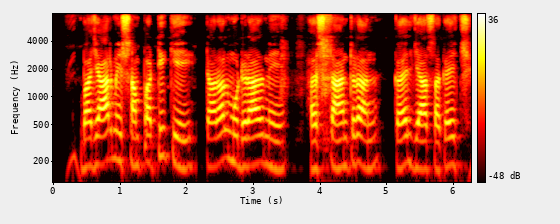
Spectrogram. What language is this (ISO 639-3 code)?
mai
